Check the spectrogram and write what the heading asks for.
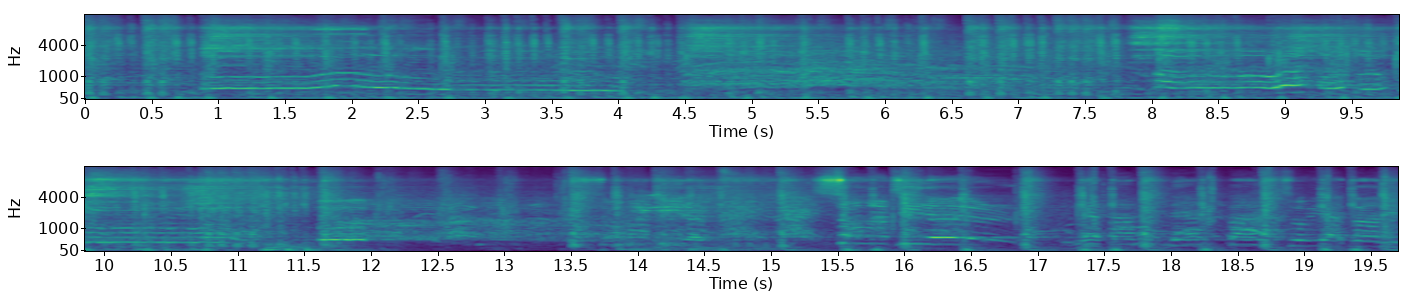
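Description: A live rock band, with drums, guitar and a lead vocal, playing through a PA, with the crowd audible under it. The drums and bass drop out for a couple of seconds about twelve seconds in, then the band picks up again.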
